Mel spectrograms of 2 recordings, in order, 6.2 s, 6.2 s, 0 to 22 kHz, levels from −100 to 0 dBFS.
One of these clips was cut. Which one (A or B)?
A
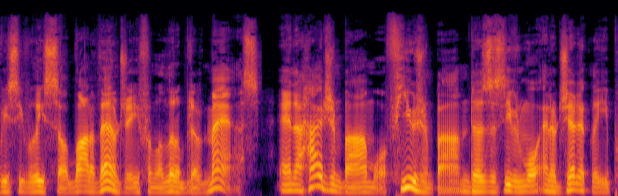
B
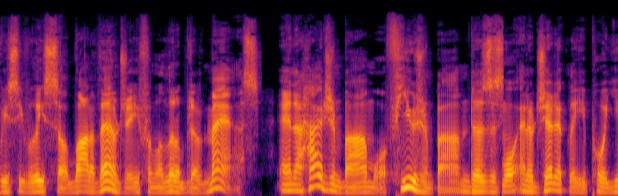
B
